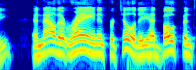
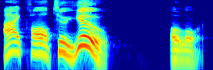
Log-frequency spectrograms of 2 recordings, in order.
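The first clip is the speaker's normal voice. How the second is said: slow, loud "to you", "you" swooping up; stress on TO YOU; 3 semitones higher, 6 dB louder, much slower than usual. Shown as a demonstration. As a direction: punch "you", then drop off for "O Lord". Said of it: "I could say it like I just said it, or I could say".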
